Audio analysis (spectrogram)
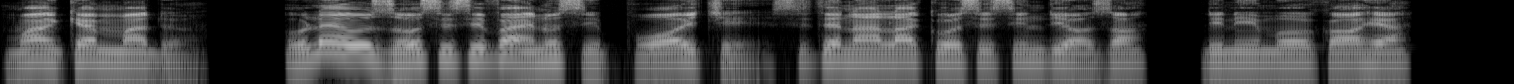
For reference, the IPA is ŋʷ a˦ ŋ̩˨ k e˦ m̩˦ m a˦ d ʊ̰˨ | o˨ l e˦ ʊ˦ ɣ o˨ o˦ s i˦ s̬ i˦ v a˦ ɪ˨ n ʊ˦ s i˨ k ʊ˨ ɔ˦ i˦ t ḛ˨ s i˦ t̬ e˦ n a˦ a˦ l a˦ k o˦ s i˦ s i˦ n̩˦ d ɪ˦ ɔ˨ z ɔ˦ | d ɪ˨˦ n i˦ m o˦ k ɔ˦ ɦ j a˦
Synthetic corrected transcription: ŋʷ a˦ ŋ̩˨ k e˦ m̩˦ m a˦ d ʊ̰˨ | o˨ l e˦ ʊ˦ z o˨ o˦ s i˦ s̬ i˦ v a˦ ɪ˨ n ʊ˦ s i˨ p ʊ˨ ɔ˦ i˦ t͡ʃ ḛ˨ s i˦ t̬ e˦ n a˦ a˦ l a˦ k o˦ s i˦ s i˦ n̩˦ d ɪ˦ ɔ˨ z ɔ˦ | d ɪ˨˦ n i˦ m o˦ k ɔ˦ ɦ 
